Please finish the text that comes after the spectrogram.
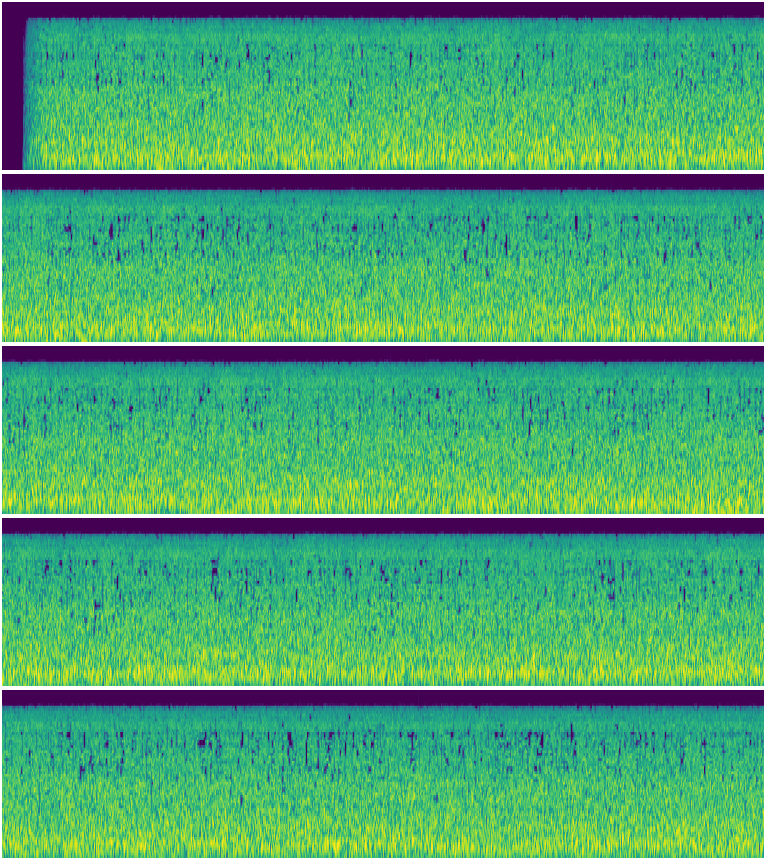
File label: Fountain Closeup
